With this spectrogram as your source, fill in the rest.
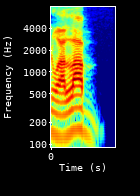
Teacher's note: kenapa jadi dibaca walabdolin karena bibirnya dirapetin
